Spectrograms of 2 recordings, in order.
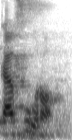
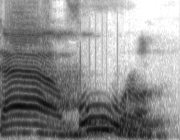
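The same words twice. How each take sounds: First: The first vowel is short. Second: The first vowel is long. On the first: "Yang pertama itu satu harokat" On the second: "yang kedua satu alif atau dua harokat"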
